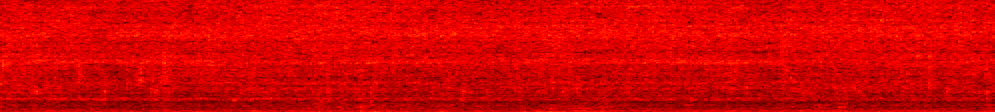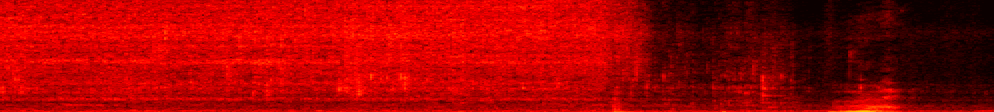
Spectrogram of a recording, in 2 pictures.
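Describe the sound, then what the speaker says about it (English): Warm water runs steadily from a bathroom tap into a sink for wetting the face before a shave, a loud continuous splash that cuts off abruptly near the end, followed by a few faint handling sounds. "I'm going to use a little warm water this time instead of the bougie sprayer."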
